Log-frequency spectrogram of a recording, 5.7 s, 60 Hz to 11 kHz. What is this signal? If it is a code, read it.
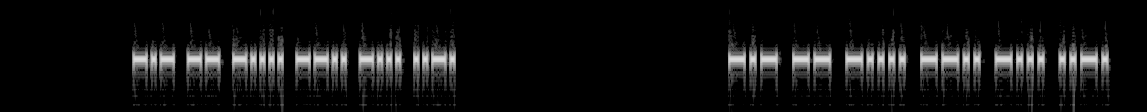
Morse code, heard as a keyed tone, about 50 wpm, 700 Hz. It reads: KM6ZBF KM6ZBF
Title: Speed Racing - USA 2x3 Call Signs 45wpm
